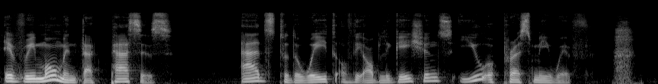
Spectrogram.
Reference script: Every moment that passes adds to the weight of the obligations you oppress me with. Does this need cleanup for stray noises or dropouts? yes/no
yes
